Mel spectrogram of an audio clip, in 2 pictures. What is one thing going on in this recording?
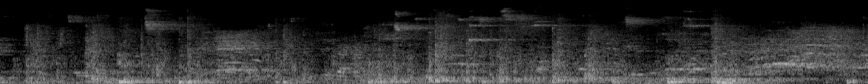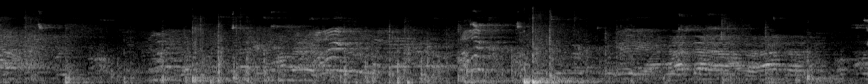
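Young players call out to each other across an echoing hall.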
